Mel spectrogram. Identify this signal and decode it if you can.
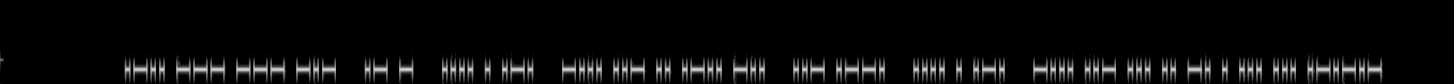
Morse code, heard as a keyed tone, about 28 wpm, 700 Hz. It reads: LOOK AT HER BUILD UP HER BUSINESS.
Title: Sentences from Top 1000 Words - Review Part 1 - 28wpm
